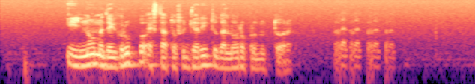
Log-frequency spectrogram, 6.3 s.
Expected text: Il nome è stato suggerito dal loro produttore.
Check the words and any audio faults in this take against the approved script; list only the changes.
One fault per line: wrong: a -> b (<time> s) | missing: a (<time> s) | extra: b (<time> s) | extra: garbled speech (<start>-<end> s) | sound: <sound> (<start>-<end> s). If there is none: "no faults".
extra: del gruppo (1.4 s)
sound: laugh (4.5-5.3 s)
